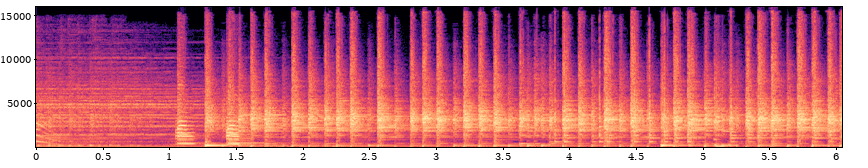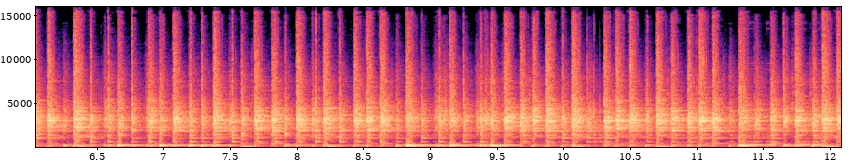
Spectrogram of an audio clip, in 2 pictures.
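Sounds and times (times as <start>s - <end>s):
keyboard notes: 0.0s - 2.0s
fast drum and percussion beat: 1.1s - 12.0s.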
